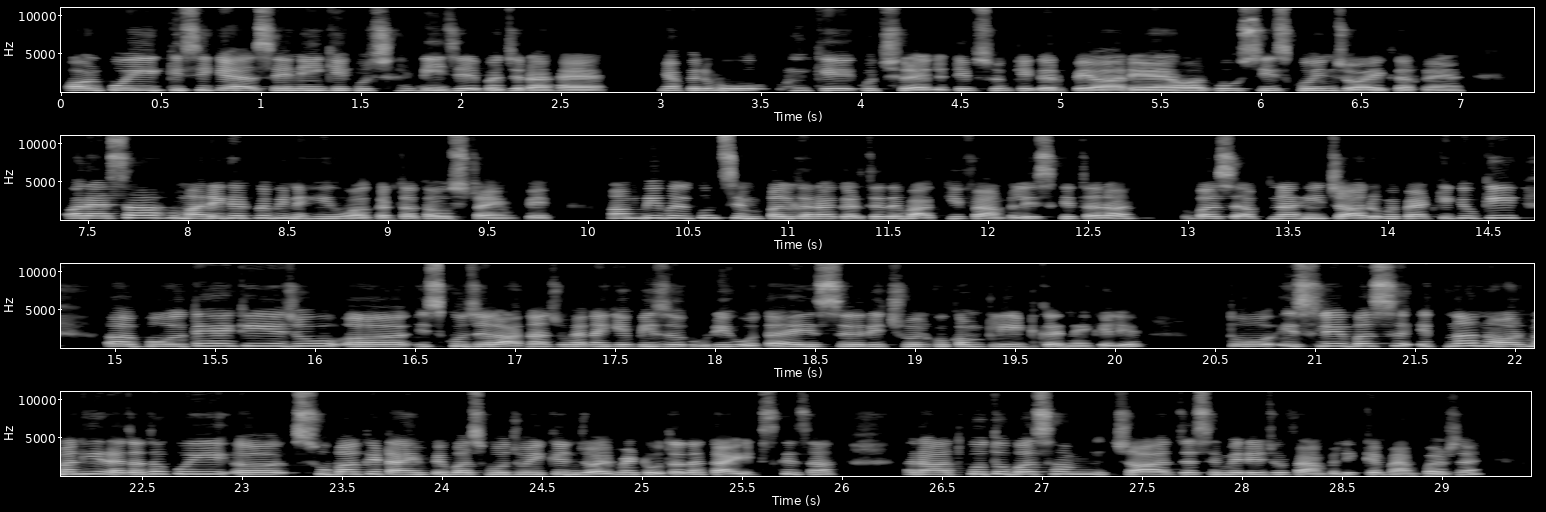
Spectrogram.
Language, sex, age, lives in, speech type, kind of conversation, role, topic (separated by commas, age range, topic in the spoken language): Hindi, female, 25-29, India, conversation, podcast, guest, kaun sa chhota sa rit ya parampara aapke liye khaas ban gaya hai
